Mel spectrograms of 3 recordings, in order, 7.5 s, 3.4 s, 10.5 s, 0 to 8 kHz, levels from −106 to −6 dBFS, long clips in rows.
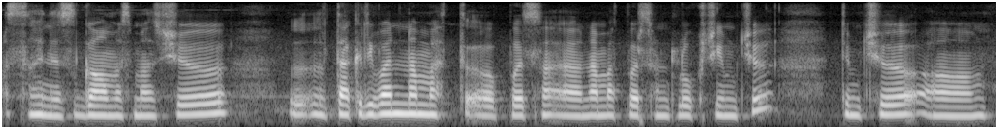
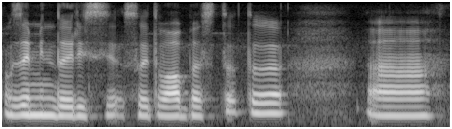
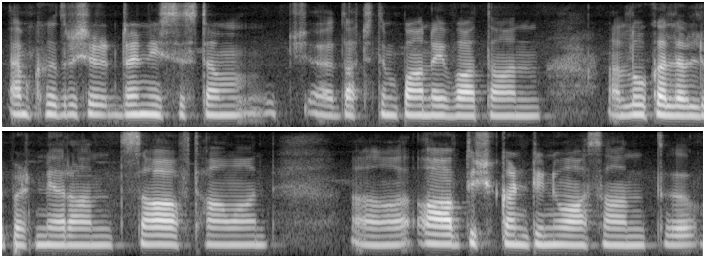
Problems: none marked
